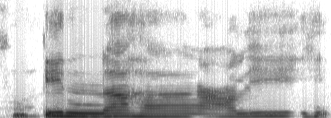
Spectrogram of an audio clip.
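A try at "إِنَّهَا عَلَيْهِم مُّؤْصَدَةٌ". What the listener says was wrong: ইন্নাতে সময় দিতে হবে, ইন্নাতে সময় দিতে হবে। নুন এবং মিম এটাতে যখন সাদ্দা হবে তখন আমরা সময় দিব। ইন্নাহা।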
